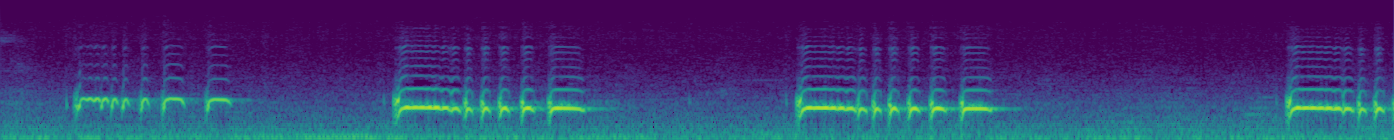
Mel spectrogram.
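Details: Singing cemani zebra dove: four cooing phrases about two seconds apart, the first slightly higher in pitch. Each is a mellow whistle breaking into rapid throbbing notes before trailing off.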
